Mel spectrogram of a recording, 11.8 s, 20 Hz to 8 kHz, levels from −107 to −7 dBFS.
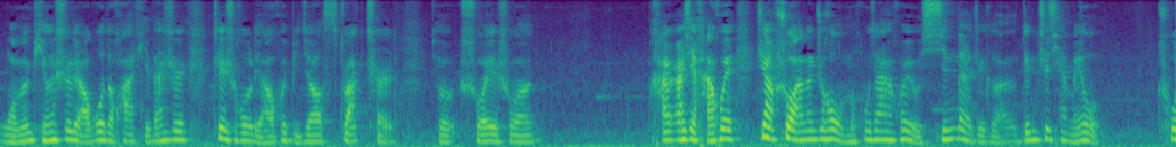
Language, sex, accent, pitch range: Chinese, male, native, 125-170 Hz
